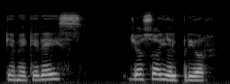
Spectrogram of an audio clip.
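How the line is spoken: Old friar's humble broken voice. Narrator (Spanish): el fraile, que era hombre de alguna edad, respondió con voz humilde y quebrantada

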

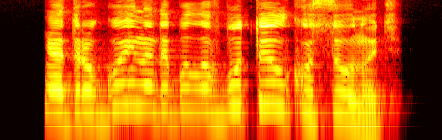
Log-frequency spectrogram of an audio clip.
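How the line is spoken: Sudden squeak, small child. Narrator (Russian): Пискнул вдруг сын Хоффмайера, маленький низушек

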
